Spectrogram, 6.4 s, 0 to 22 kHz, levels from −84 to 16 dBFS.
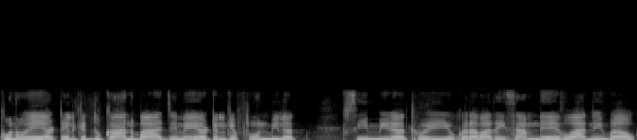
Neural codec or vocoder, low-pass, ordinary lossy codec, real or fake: codec, 16 kHz, 4 kbps, X-Codec, HuBERT features, trained on balanced general audio; none; none; fake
